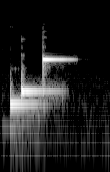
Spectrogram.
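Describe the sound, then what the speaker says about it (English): A phone notification chime of three rising tones in quick succession, the last note ringing out clearly before fading, loud and close in an otherwise quiet room. "That's my phone going off."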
